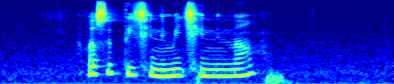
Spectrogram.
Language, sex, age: Tsonga, female, 20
